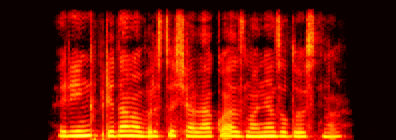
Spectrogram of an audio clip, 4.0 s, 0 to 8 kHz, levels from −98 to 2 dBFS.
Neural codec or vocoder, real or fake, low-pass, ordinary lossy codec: codec, 16 kHz, 4 kbps, FunCodec, trained on Chinese and English, 50 frames a second; fake; 7.2 kHz; none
